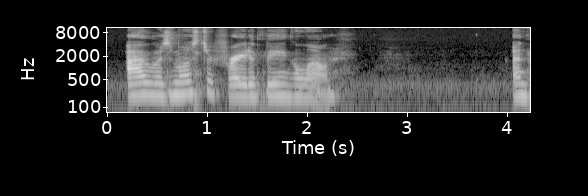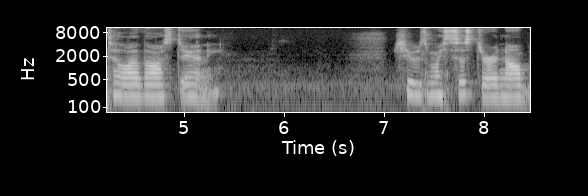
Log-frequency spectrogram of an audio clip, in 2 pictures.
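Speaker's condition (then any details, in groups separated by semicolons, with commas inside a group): Cerebral palsy; speech noticeably atypical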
